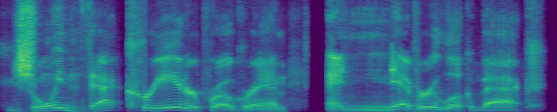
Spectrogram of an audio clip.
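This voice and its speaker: A man's voice: mid-range voice, animated, slow pace. A young man rambling casually in an exasperated, emphatic way, swearing often as he complains like a gamer venting. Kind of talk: casual rambling rant about a video game.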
